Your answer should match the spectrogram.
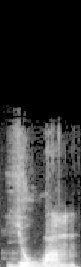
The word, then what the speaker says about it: Johan: Let's start with you pronounce it exactly how you would pronounce it. Johan.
